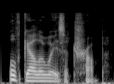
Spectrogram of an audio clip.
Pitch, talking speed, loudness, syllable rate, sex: 165 Hz, 210 wpm, -18 LUFS, 6.2 syllables/s, female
